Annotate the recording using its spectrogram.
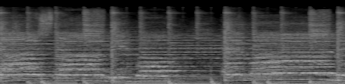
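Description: A youth choir singing long held notes over an accompaniment with a steady beat.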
